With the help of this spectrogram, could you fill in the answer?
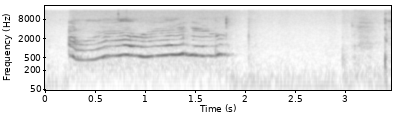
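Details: Andro, a Shih Tzu, performing tricks on command indoors, gives one drawn-out tonal whine. It rises, then holds a wavering, fairly high note for about a second and a half, and a quiet room follows.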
